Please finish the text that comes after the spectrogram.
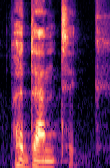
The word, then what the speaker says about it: pedantic: Pedantic, pedantic. The stress is on the second syllable dan, pedantic.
